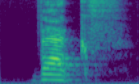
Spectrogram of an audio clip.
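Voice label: "vəqf", Azerbaijani; Orfoqrafiya Lüğəti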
